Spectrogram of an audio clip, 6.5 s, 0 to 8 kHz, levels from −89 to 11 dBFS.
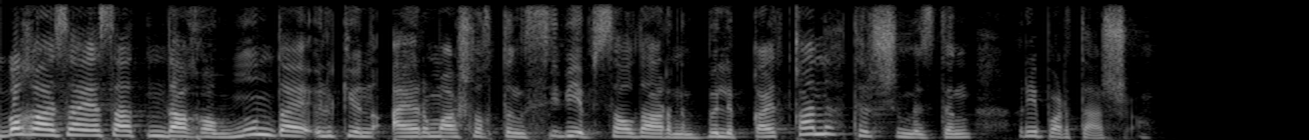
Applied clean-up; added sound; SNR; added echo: neural mask model DeepFilterNet 3.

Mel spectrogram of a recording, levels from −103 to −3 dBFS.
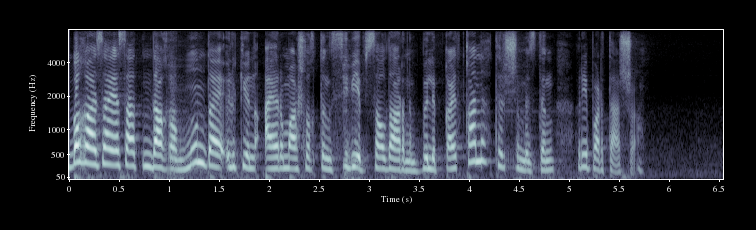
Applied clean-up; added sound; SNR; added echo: neural separator model SepFormer DNS4.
